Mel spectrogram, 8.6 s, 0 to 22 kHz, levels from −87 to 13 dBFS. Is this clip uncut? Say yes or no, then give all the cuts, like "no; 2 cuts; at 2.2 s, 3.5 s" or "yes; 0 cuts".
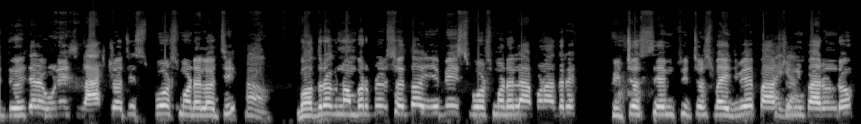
yes; 0 cuts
